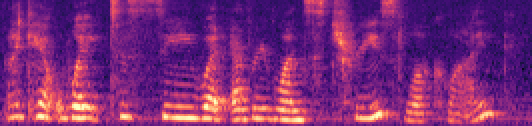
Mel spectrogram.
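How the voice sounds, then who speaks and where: Female children's storytime host, higher-pitched and unhurried, sing-song delivery, homemade recording with some noise. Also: darkish tone. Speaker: children's librarian hosting a virtual storytime. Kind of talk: talking to young children in a craft and show-and-tell video.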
